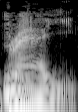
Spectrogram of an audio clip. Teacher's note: break 的这个 a,这双元音它得滑动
